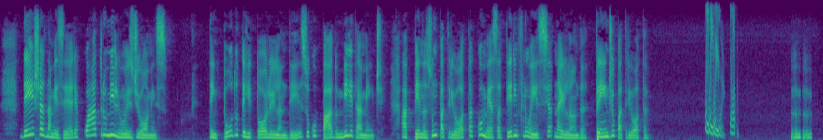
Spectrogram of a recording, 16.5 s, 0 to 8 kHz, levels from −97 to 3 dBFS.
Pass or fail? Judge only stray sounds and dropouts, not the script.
fail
